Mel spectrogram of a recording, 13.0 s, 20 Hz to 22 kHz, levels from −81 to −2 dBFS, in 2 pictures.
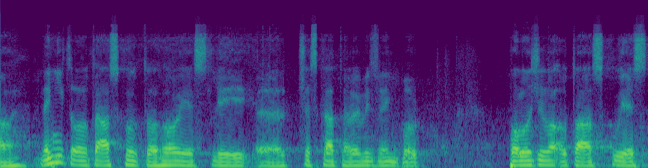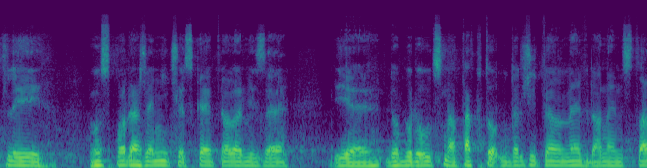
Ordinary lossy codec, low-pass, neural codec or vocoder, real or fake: Opus, 16 kbps; 14.4 kHz; codec, 32 kHz, 1.9 kbps, SNAC; fake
